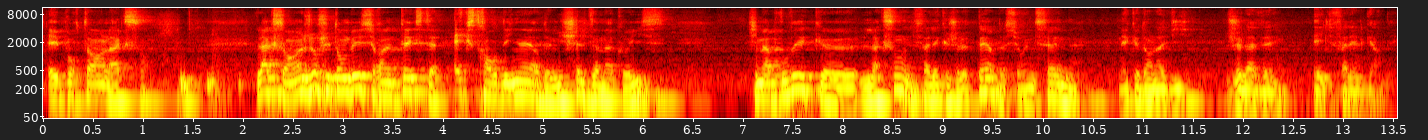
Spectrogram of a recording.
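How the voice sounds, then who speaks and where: On a theatre stage, a man with a Provençal French accent performs a one-man comedy show, bantering theatrically with the crowd before shifting into solemn poetic recitation. His mid-range voice is warm, with lively intonation and a moderate pace. Captured on an amateur camera, the audio is reverberant with slight background noise.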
